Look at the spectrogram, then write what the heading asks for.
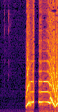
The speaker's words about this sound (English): Oh, sorry. It's a loud siren. Good. That was to wake you guys up.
